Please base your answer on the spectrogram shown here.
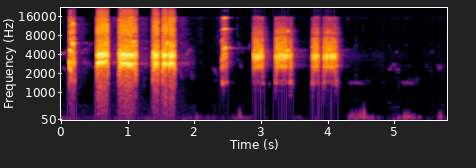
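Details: Black francolin near Islamabad giving a loud, harsh, rasping call: a quick run of four grating notes, then a softer group of five after a short pause, followed by faint low rumbling.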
